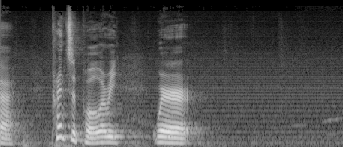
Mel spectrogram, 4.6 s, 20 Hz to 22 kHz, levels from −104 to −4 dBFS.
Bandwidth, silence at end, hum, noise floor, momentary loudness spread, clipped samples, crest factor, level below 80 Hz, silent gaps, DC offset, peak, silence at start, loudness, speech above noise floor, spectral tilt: 18 kHz; 1.9 s; none; -54 dBFS; 23 LU; under 0.1%; 20 dB; -56 dBFS; none; under 0.1%; -6 dBFS; 0 s; -21 LUFS; 33 dB; -4.5 dB/octave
